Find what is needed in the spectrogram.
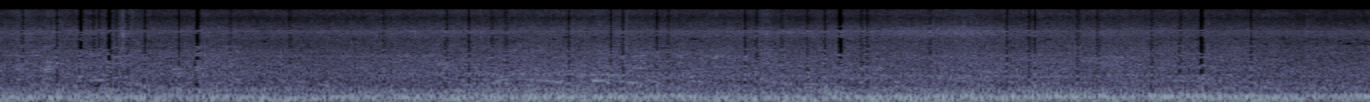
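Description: A string of small motorcycles and scooters riding past, their engines running in a steady mix, with a crowd talking in the background.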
